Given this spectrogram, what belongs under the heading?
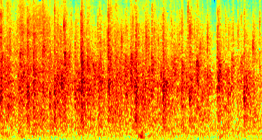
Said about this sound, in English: So maybe we give God a little applause for his creation.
